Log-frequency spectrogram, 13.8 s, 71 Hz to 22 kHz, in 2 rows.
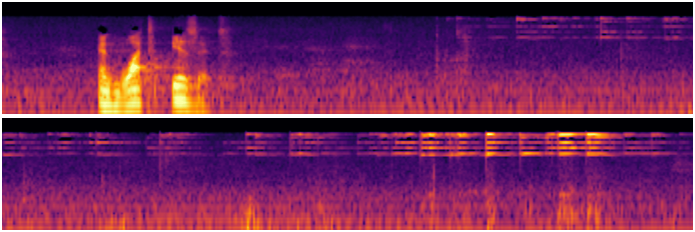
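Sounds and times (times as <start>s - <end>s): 
speech: 1.0s - 2.3s
Christmas tree keys jingling while shaken: 4.5s - 13.8s.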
